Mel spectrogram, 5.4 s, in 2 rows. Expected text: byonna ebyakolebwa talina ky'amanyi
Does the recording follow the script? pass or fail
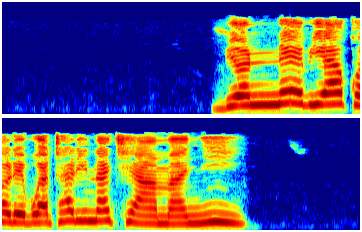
pass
